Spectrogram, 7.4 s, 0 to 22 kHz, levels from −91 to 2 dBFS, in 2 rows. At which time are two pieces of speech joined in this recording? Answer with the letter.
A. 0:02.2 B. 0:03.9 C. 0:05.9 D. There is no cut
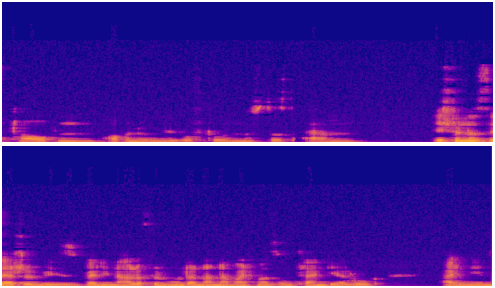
A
